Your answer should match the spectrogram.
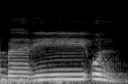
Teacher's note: dibaca panjang 5-6 harokat ya ini. Namanya mad wajib muttasil.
